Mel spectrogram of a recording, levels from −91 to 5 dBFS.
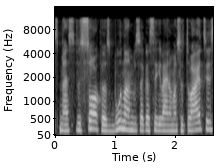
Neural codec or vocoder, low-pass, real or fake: codec, 24 kHz, 3 kbps, HILCodec; 10.8 kHz; fake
